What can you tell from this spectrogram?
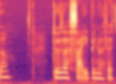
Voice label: "saib", Welsh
